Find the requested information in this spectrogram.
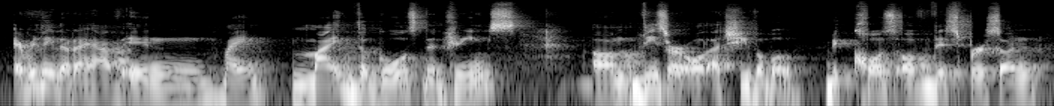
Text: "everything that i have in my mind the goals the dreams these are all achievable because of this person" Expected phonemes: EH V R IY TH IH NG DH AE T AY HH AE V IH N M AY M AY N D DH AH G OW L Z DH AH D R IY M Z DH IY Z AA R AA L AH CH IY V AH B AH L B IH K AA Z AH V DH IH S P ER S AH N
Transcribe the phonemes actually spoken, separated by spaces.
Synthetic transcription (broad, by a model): EH V R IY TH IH NG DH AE T AY HH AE V IH N M AY M AY N D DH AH G OW L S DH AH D R IY M S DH IY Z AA R AA L AH CH IY V AH B AH L B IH K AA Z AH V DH IH S P ER S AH N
